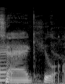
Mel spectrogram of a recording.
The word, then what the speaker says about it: Tag Heuer: Tag Heuer.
